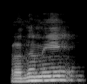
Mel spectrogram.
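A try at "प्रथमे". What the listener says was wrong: Prathame. See, there is a tendency for you to say tha as dha. Be cautious and try to change that.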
